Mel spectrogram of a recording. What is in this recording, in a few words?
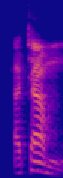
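"kacam", Malay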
